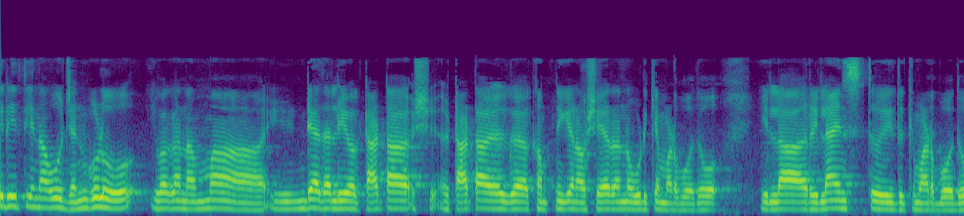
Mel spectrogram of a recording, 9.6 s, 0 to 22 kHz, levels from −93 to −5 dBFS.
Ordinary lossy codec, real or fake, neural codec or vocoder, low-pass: AAC, 32 kbps; real; none; 7.2 kHz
